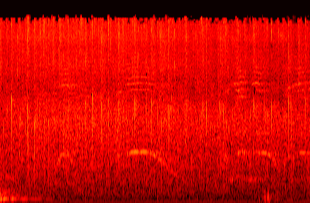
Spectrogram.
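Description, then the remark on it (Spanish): An audience applauds the Lord steadily for about six seconds, many hands clapping in a dense, even wash, with scattered voices and a few brief vocal calls rising faintly through the clapping. “Le damos un fuerte aplauso al Señor por ello.”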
